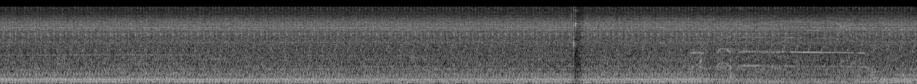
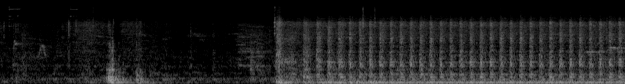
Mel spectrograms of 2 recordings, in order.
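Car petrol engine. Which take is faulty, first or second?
second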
